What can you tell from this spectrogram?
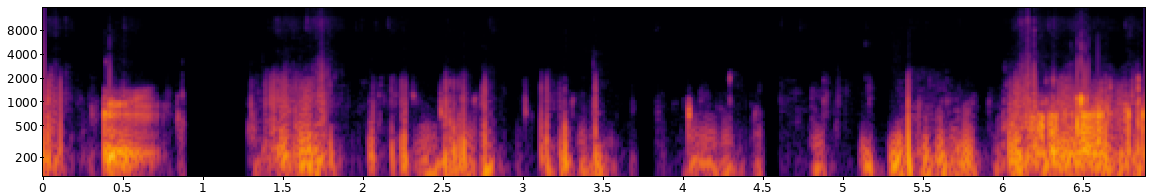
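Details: Irregular gurgling, rumbling bursts separated by brief silences: hunger stomach growling in a 17-year-old male.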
